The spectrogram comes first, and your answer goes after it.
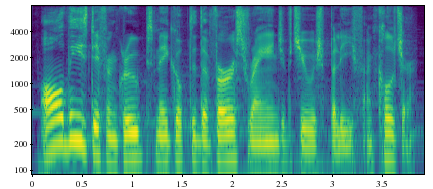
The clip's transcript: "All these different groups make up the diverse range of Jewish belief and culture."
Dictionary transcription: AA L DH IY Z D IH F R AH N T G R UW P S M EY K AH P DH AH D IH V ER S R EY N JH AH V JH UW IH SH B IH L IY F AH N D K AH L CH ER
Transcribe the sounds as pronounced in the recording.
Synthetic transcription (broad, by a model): AA L DH IY Z D IH F R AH N G R UW P S M EY K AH P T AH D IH V ER S R EY N JH AH V JH UW IH SH B IH L IY F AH N K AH L CH ER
